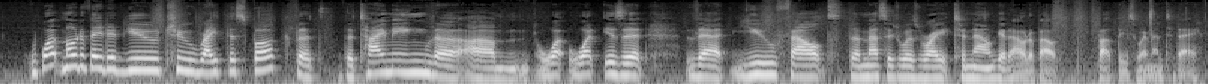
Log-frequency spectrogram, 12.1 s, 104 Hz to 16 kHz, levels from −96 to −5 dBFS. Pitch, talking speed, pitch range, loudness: 185 Hz, 160 wpm, 160-230 Hz, -22 LUFS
